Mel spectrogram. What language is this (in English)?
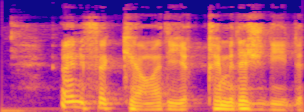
Kabyle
